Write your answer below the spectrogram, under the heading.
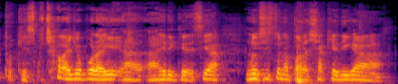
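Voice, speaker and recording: A man's voice: fairly high pitch, steady tone, fast, dark tone. A man giving a conversational sermon on a Torah portion to his congregation, often checking in with short tag questions. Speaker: congregation teacher.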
